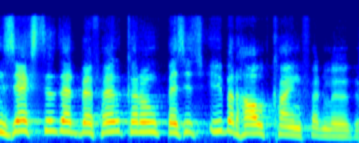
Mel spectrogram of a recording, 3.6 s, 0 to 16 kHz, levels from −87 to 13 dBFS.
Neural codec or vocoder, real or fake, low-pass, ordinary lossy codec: codec, 24 kHz, 0.9 kbps, DualCodec; fake; 10.8 kHz; none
